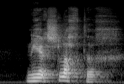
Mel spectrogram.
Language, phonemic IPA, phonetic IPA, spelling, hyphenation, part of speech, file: Dutch, /ˌneːrˈslɑx.təx/, [ˌnɪːrˈslɑx.təx], neerslachtig, neer‧slach‧tig, adjective, Nl-neerslachtig.ogg
- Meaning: dejected, downcast, despondent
